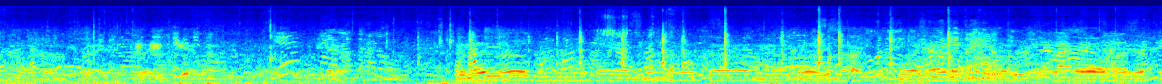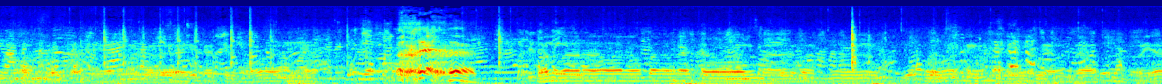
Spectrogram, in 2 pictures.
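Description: An elderly man chants a recitation in a steady, melodic voice.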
